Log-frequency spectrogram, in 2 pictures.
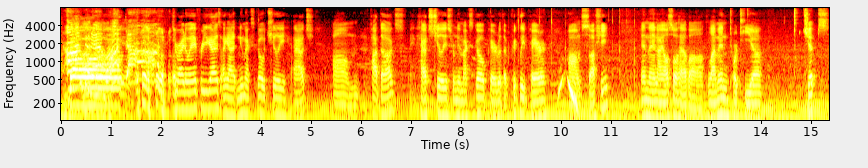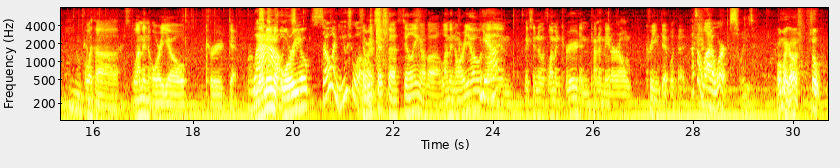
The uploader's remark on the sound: Live from the MN State Fair! Say Too Much LIVE from the Minnesota State Fair!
